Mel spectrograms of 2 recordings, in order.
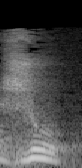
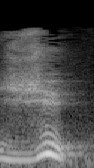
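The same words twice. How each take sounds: First: The vowel is a plain back 'oo' sound. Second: The vowel is said with tightly pursed lips. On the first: The speaker calls it wrong. "Não, não é ju" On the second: The speaker calls it right. "é ju. Tem que fazer esse movimento com a boca"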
